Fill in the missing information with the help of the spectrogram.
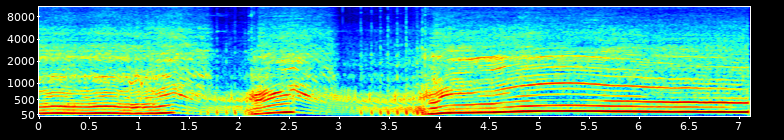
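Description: Husqvarna 240 two-stroke chainsaw running steadily, its revs dipping and rising twice. About four seconds in it is revved up and held at high revs, sagging slightly as the Oregon PowerSharp chain cuts into a log.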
